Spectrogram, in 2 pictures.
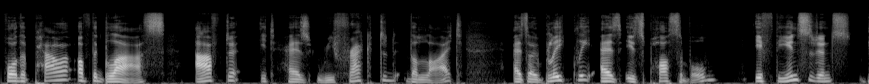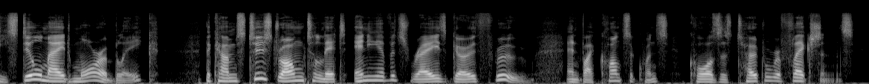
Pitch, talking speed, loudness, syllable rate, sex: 145 Hz, 145 wpm, -21 LUFS, 4.6 syllables/s, male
